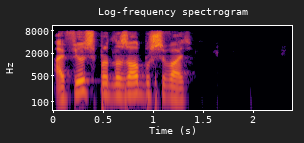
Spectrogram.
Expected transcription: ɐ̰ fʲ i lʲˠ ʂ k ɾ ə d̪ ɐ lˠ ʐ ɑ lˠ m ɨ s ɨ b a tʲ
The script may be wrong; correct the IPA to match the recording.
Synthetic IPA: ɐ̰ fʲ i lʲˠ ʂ p ɾ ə d̪ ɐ lˠ ʐ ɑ lˠ b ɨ ʂ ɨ v a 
